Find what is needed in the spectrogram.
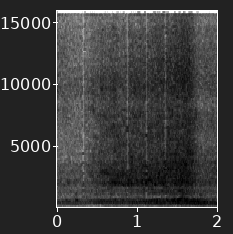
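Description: A motor engine running nearby, getting steadily louder with its pitch rising a little.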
